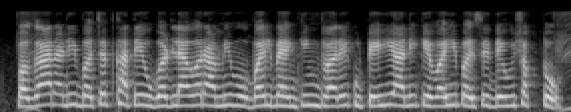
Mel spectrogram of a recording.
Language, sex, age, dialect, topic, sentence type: Marathi, female, 18-24, Varhadi, banking, statement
